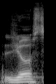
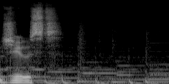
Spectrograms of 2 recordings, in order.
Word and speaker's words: Joost: Joost and Jean. Jean and Joost. That's a Dutch name. First result is Dutch musician and rapper. Joost. It's not Juiced.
